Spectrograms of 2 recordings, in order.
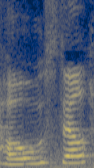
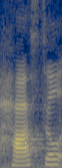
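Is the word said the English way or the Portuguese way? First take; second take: Portuguese; English. First: It is said with a Brazilian Portuguese pronunciation. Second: It is said with an English pronunciation. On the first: The speaker calls it wrong. "hostel não é hostel" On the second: The speaker calls it right. "A gente fala hostel in English"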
